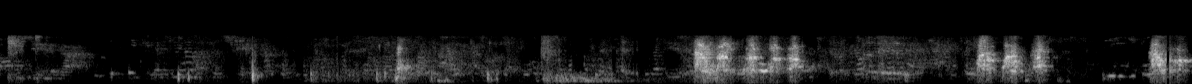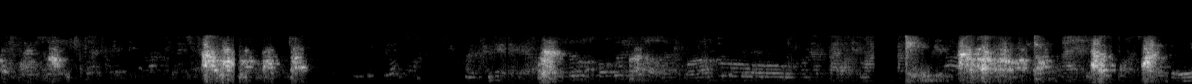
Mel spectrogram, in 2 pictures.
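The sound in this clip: A dog barks in repeated bursts of sharp barks, yips and whimpers, clustered groups separated by short quiet gaps, while people talk intermittently.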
